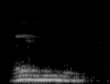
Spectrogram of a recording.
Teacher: आवाज नाक में रोकते हैं, तो मीम की आवाज को हम नाक में रोक रहे हैं, हुम। फबश्शिरहुम बिअज़ाबिन। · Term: गुन्ना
